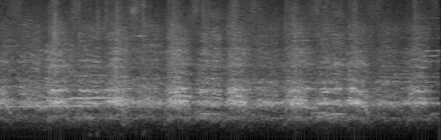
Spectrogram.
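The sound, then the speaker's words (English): A football crowd at a Hekari match against the Solomon Kings on a rainy Sunday night chants loudly in unison, many voices rising and falling in a steady, rhythmic pulse that repeats every second or so without pause. “But he couldn't drown out the chants.”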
